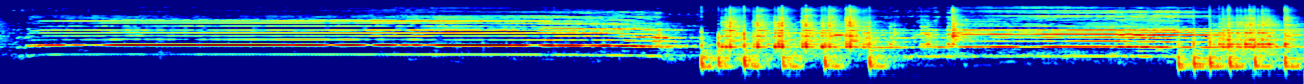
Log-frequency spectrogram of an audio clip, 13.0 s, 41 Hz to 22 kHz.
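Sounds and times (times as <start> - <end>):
drum stick strokes: 7.0 - 9.7.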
